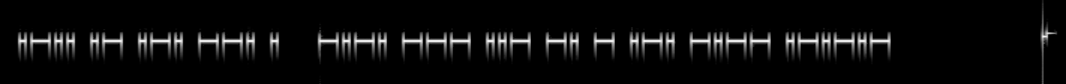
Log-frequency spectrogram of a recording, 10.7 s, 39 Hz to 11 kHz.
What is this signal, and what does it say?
Morse code, heard as a keyed tone, about 20 wpm, 700 Hz. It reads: LARGE COUNTRY.
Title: Sentences with 4-Word Phrases - Spoken Beginning - 20wpm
